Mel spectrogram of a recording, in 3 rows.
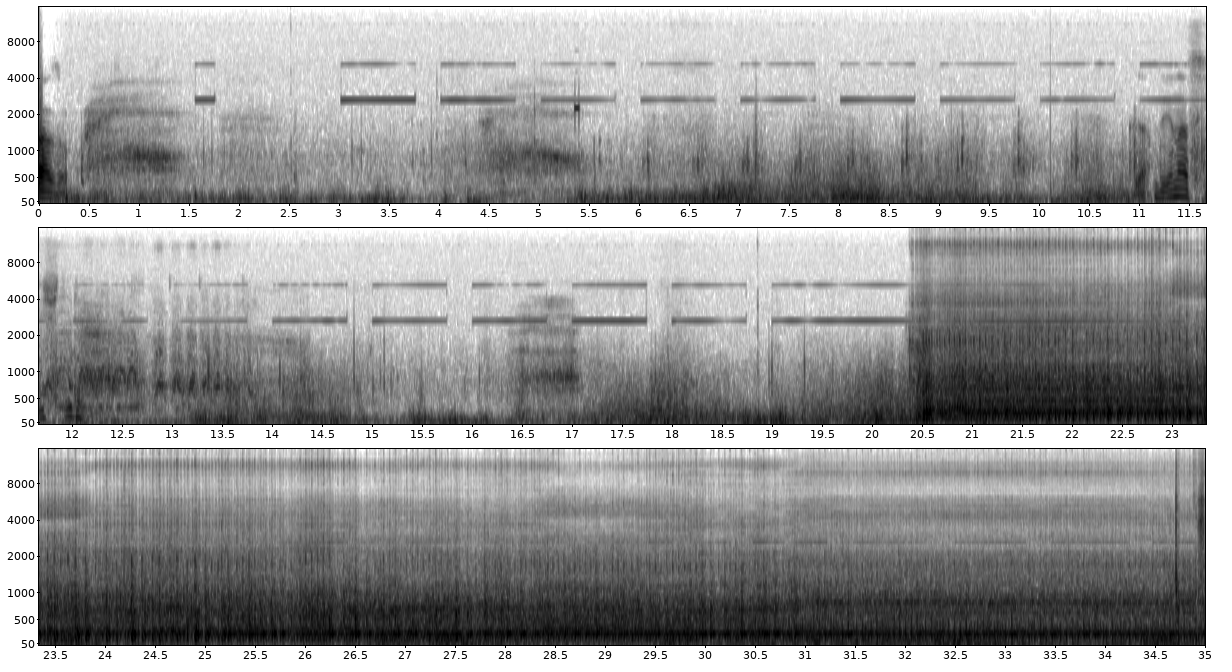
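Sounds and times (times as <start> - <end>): high electronic beeps: 3.0 - 11.8, 12.4 - 20.4
model aircraft engine running: 11.8 - 14.2, 20.4 - 35.0.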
